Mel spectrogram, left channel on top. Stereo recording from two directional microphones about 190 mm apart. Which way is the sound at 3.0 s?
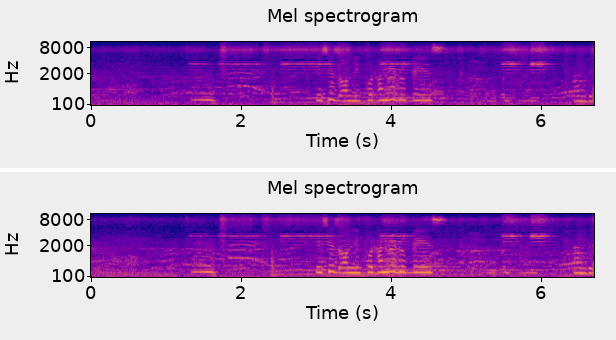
10° right (ahead or behind).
